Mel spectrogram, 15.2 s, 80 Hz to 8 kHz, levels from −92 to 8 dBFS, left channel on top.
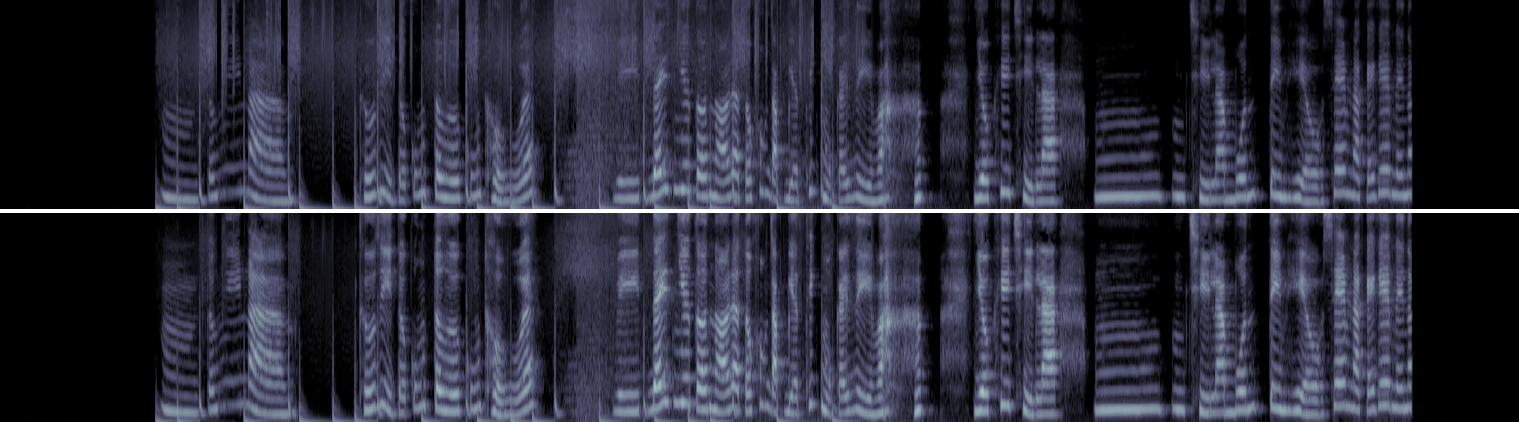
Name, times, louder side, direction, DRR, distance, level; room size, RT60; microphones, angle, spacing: sound 1, 1.6-8.7, left 2 dB, 80° left, 7.5 m, -44 dB
voice 1, 1.6-3.0 3.6-5.4 6.1-14.1, right 5 dB, 75° right, 1.1 m, -33 dB
sound 2, 5.5-9.4 10.6-10.7, left 5 dB, 20° left, 6.8 m, -53 dB
head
